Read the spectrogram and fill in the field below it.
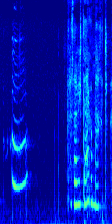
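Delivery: put-on tiny, very high dismayed child voice; scared little girl. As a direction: squeak it like an alarmed little girl. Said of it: "Dieses kleine Mädchen, was da plötzlich sitzt".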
